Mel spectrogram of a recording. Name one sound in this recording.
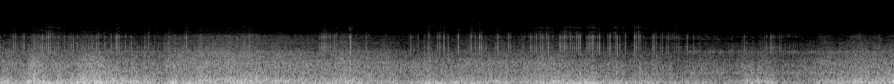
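Tyres hum on smooth pavement.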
